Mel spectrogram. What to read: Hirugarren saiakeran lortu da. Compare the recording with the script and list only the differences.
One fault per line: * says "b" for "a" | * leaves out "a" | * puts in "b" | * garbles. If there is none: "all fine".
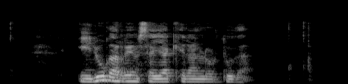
all fine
